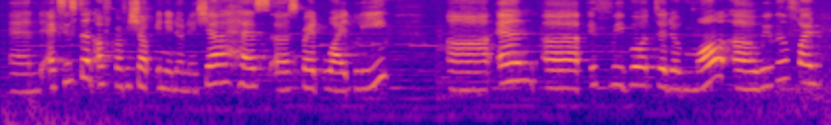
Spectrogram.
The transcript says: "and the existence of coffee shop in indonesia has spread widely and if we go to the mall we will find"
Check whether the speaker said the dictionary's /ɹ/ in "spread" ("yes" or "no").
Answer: yes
